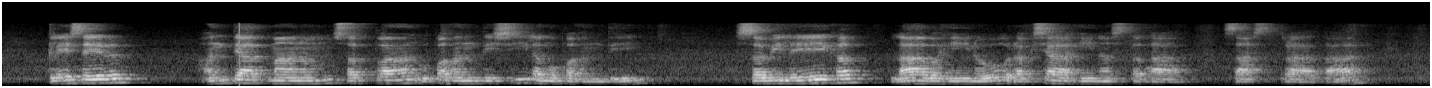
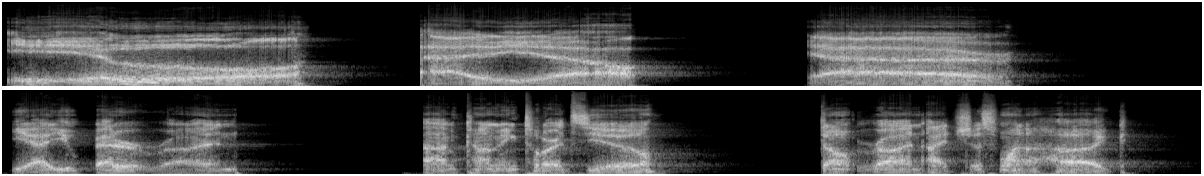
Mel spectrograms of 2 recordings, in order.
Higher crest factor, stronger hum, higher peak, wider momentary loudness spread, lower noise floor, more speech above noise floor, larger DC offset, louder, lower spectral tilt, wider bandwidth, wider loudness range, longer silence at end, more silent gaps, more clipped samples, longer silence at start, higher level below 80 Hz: about the same, 18 dB vs 14 dB; neither; about the same, 0 dBFS vs 0 dBFS; about the same, 12 LU vs 10 LU; second, -44 dBFS vs under -90 dBFS; second, 27 dB vs over 77 dB; neither; second, -17 LUFS vs -11 LUFS; about the same, -3 dB/octave vs -3 dB/octave; second, 8 kHz vs 19 kHz; about the same, 5 LU vs 6 LU; second, 0 s vs 0.75 s; second, none vs 11.73-11.98 s, 15.91-15.99 s; neither; about the same, 0.05 s vs 0.05 s; second, -68 dBFS vs -38 dBFS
